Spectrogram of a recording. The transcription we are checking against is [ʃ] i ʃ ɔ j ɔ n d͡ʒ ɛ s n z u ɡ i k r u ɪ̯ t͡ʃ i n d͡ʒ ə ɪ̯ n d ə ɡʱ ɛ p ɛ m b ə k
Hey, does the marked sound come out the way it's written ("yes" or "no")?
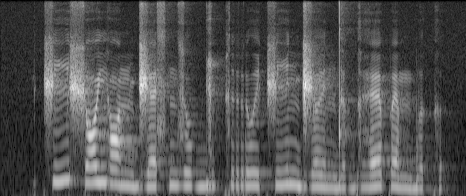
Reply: no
